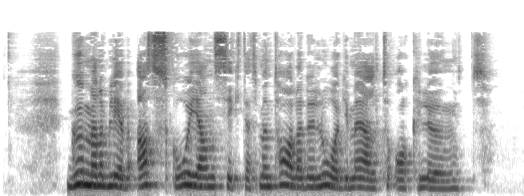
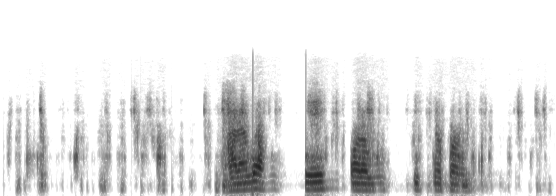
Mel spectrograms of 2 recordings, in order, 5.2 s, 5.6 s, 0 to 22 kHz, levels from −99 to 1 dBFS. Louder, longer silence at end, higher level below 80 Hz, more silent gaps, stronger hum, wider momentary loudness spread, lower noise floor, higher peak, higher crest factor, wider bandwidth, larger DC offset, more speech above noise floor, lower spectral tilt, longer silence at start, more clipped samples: about the same, -22 LUFS vs -24 LUFS; second, 0.4 s vs 0.8 s; about the same, -68 dBFS vs -64 dBFS; neither; neither; second, 18 LU vs 23 LU; second, -50 dBFS vs -56 dBFS; about the same, -6 dBFS vs -4 dBFS; about the same, 18 dB vs 22 dB; first, 11.5 kHz vs 6.2 kHz; neither; second, 28 dB vs 34 dB; second, -4.5 dB/octave vs -9.5 dB/octave; first, 0.45 s vs 0.2 s; neither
